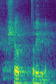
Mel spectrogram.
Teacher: जैसे क्षत्रिय, कक्षा, क्षत्रिय, तो क्ष, इसमें क्या क्या है? क और श, मूर्धन्य श, इसलिए क्ष बोला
